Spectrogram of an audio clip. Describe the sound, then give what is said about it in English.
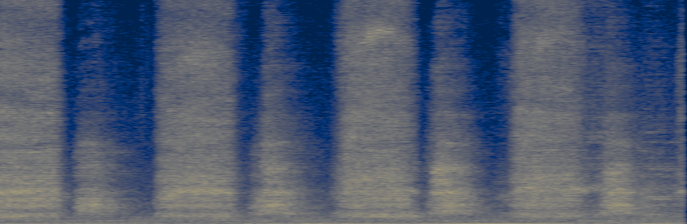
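Deep rhythmic breathing, big full inhales alternating with softer relaxed exhales in a steady repeating cycle, loud and breathy throughout with no talking. “The breath is so big that your chest expands, your belly rises up to the sky, and the exhale, just relax the body, soft exhale. We do it rhythmically, we do it together, it sounds like this.”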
